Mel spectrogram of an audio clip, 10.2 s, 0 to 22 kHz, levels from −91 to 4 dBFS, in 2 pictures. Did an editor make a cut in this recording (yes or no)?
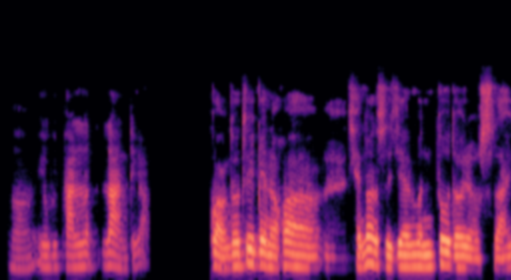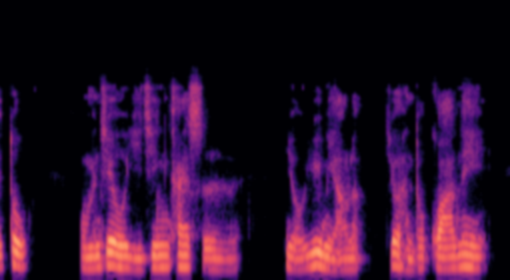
no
